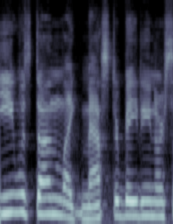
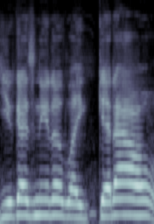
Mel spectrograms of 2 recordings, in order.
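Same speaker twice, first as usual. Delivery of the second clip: put-on firm, stern big girl voice. Retelling telling two men in a theater room to get out: imitating own firm big girl voice. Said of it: "I'm using my big girl voice there".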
